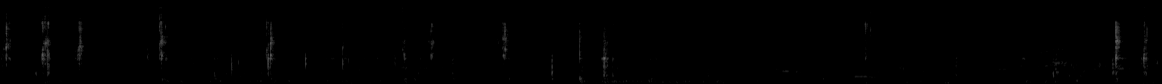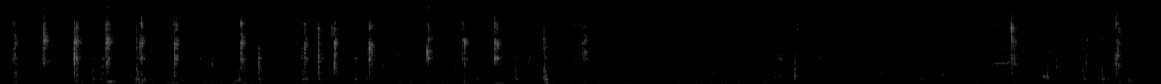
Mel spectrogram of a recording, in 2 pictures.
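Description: Fingers squish and tear through soft food.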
